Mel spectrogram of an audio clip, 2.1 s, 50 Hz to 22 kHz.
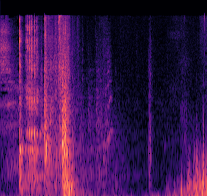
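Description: A C3 Corvette's door being swung and shut: a short noisy clatter in the first half-second or so, then quieter.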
